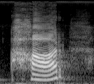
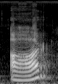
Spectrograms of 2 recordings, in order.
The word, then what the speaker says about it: hour: So, honest and har are wrong pronunciation. We actually have H as silent in both the words. So, it is pronounced as honest and are.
